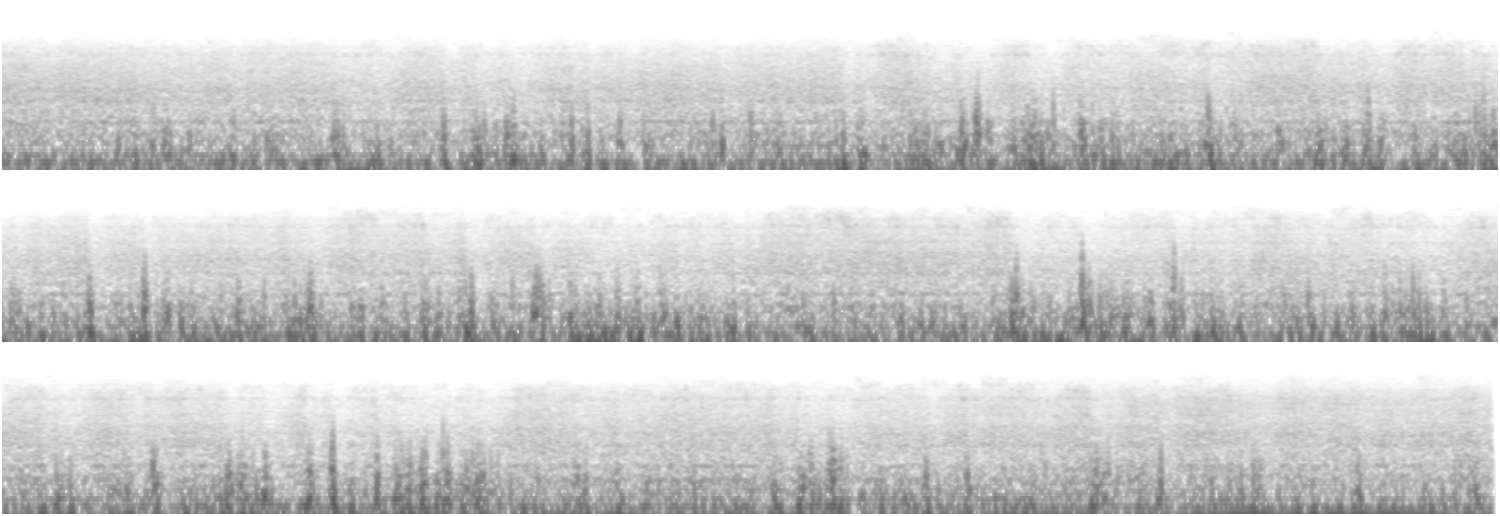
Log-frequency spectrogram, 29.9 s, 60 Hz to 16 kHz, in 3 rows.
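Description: TasRail TR-class diesel locomotive TR10 hauling a cement train away slowly: a steady low engine drone with occasional sharp clicks and knocks.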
